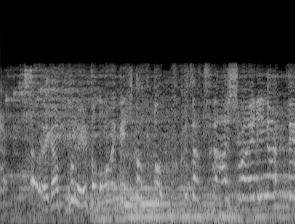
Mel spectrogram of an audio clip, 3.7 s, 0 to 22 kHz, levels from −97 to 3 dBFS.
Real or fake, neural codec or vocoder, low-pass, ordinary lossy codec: fake; codec, 16 kHz, 8 kbps, FreqCodec, smaller model; 7.2 kHz; Opus, 24 kbps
